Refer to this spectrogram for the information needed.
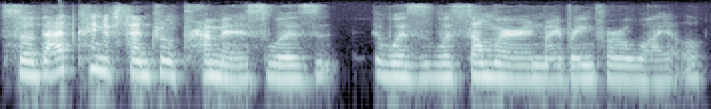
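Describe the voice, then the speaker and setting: A woman from Pakistan talks through her path into writing in a relaxed interview. Her voice sits a little low, and she pauses often, filling the gaps with soft fillers as she thinks aloud. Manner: thoughtful, hesitant, many fillers. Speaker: novelist guest. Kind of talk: casual interview talk.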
